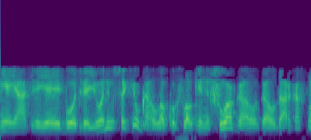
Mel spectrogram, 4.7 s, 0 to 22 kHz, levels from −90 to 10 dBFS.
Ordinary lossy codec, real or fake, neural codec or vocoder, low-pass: MP3, 16 kbps; real; none; 3.6 kHz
